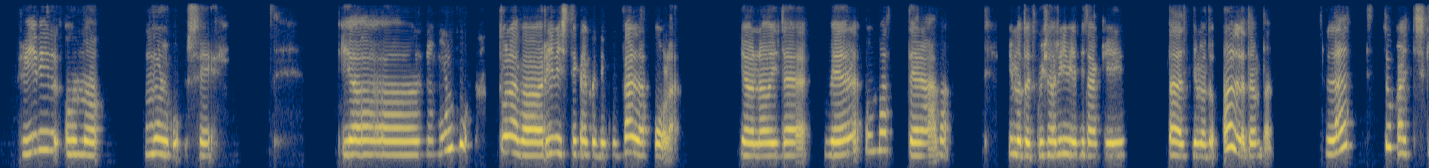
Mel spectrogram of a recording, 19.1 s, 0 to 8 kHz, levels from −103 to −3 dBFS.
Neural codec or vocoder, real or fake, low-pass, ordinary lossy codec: codec, 16 kHz, 8 kbps, FunCodec, trained on Chinese and English, 25 frames a second; fake; 7.2 kHz; none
